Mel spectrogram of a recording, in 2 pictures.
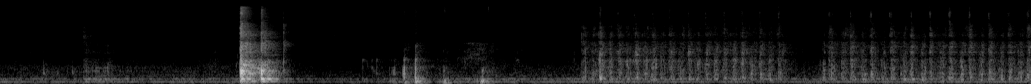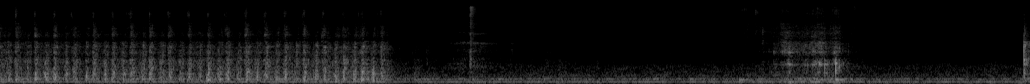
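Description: A sharp knock about two seconds in and a few lighter knocks, then hands being rubbed together briskly for about eight seconds, a dry rapid brushing made of several strokes a second. A short rustle comes near the end.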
